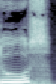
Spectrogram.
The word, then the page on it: tu's: Mi'gmaq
